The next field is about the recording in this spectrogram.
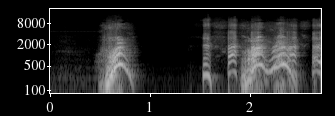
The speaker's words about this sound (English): It's a dog bark. It's the Halloween one.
